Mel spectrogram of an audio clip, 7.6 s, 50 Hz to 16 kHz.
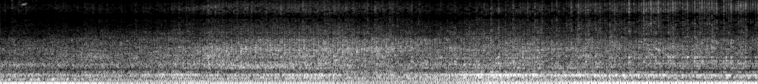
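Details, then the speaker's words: Versatile 800 tractor diesel idling in neutral with its roughly 50-year-old muffler removed, only bare exhaust tubing left: a loud, raw idle with a sharp barking beat of about 200 per minute and a deep drone. "you can imagine, without a muffler on, this thing's probably going to be pretty loud. I mean, that's all that's there for exhaust tubing. So, let's see what this thing sounds like without the muffler on."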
